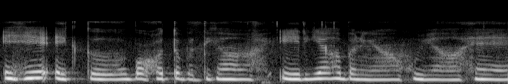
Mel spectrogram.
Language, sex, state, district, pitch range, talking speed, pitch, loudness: Punjabi, female, Punjab, Kapurthala, 225-265 Hz, 95 wpm, 240 Hz, -15 LUFS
